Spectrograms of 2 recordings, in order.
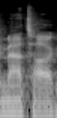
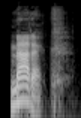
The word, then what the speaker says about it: mattock: sounds so weird when I say Matt talk so it's a mattock I don't know how to say that Google helped me maduk Maddock Maddock yep I will put my emphasis on the correct syllable from now on you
